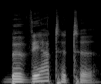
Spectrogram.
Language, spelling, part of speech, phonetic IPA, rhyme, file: German, bewertete, adjective / verb, [bəˈveːɐ̯tətə], -eːɐ̯tətə, De-bewertete.ogg
- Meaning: inflection of bewerten: 1. first/third-person singular preterite 2. first/third-person singular subjunctive II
